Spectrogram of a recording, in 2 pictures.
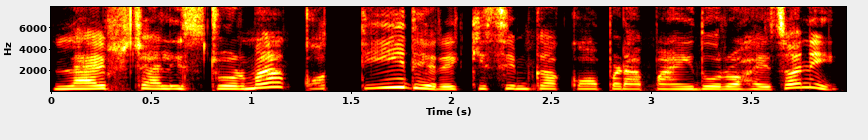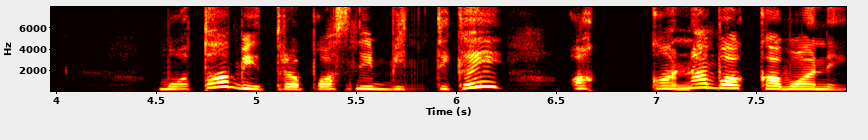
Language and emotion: Nepali, surprised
